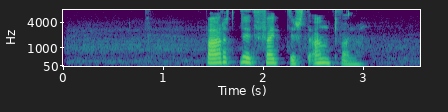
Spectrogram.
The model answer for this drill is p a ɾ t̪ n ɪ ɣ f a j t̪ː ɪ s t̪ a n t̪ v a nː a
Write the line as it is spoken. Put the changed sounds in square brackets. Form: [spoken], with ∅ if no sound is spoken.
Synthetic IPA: p a ɾ t̪ n ɪ [ð] f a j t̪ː ɪ s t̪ a n t̪ v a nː a

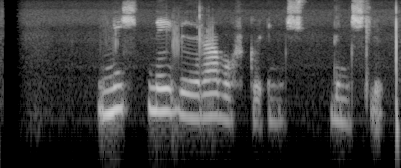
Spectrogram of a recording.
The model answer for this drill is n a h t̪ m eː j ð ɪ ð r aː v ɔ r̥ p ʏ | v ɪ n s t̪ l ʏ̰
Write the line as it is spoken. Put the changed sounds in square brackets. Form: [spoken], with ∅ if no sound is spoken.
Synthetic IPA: n [i] h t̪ [n] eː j [v] ɪ ð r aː v ɔ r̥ [k] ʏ | v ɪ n s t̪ l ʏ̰

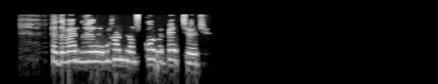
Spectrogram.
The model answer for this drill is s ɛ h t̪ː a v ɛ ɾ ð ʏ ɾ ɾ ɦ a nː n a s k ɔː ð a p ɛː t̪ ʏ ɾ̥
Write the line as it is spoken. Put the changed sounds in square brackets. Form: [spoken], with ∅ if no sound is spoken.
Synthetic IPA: [θ] ɛ h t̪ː a v ɛ ɾ ð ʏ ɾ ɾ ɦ a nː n a s k ɔː ð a p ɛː t̪ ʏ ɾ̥

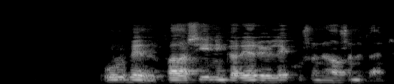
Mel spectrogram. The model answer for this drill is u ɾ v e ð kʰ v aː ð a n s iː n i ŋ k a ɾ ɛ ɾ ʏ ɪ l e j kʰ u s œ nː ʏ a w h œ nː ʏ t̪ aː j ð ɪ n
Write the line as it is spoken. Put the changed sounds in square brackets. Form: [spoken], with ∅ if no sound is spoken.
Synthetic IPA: u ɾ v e ð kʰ v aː ð a [∅] s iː n i ŋ k a ɾ ɛ ɾ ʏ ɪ l e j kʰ u s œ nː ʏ a w [s] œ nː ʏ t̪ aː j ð ɪ n

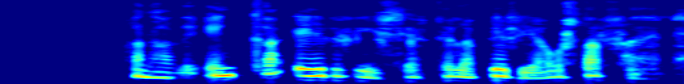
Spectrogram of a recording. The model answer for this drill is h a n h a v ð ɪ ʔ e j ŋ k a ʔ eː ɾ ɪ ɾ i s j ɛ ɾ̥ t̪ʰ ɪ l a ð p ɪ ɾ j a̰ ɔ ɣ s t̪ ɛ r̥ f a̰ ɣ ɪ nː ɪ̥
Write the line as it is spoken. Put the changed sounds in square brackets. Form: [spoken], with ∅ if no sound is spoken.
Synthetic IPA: h a n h a v ð ɪ ʔ e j ŋ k a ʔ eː ɾ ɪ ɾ i s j ɛ ɾ̥ t̪ʰ ɪ l a ð p ɪ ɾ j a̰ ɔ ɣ s t̪ [a] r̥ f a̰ [ð] ɪ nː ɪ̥

